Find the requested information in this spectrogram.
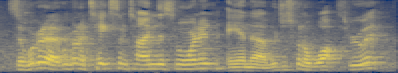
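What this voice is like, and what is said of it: Thick Southern Arkansas accent. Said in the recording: “I said morning, really southern... My Arkansas accent came out this morning... the really thick comes out occasionally”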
